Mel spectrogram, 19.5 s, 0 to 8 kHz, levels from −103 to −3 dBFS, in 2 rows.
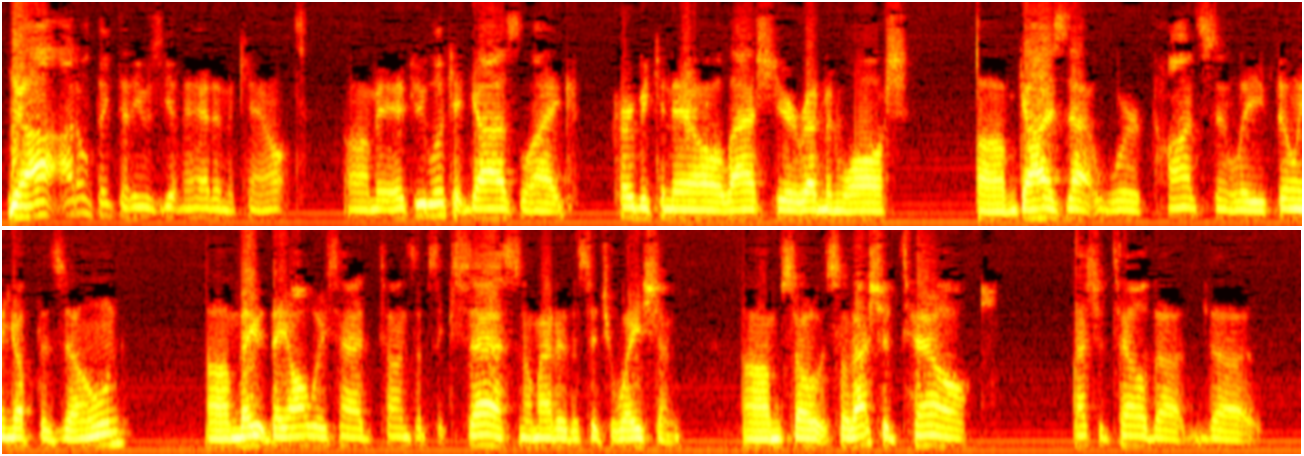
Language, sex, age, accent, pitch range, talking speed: English, male, 30-49, American, 105-125 Hz, 175 wpm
